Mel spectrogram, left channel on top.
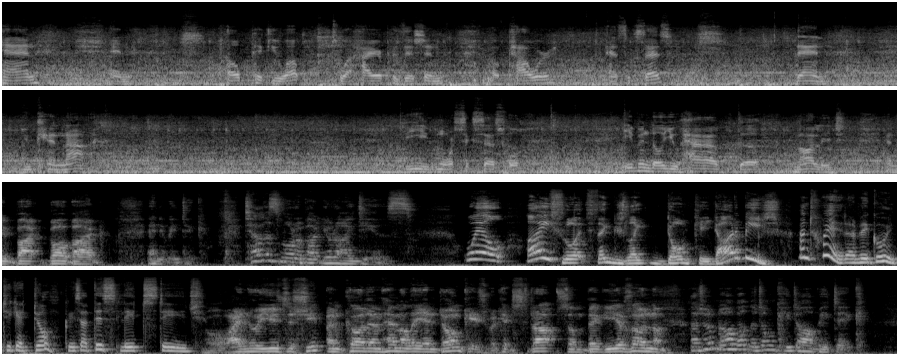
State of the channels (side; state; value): both; different; correlation 0.00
